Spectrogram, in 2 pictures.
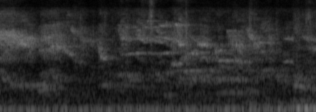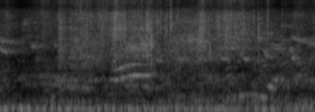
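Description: Small birds chirping and calling in short, scattered notes, over a low steady hum that grows stronger about halfway through.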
